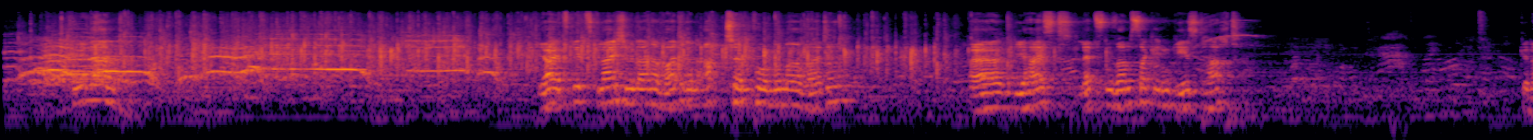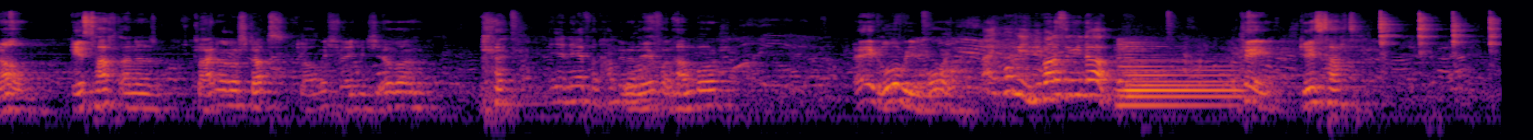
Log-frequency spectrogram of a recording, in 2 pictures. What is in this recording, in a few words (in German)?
ansage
